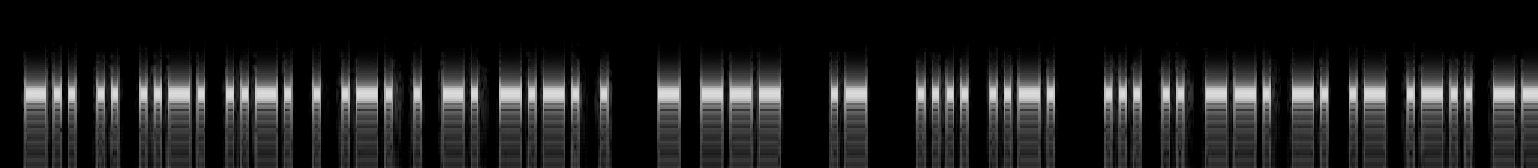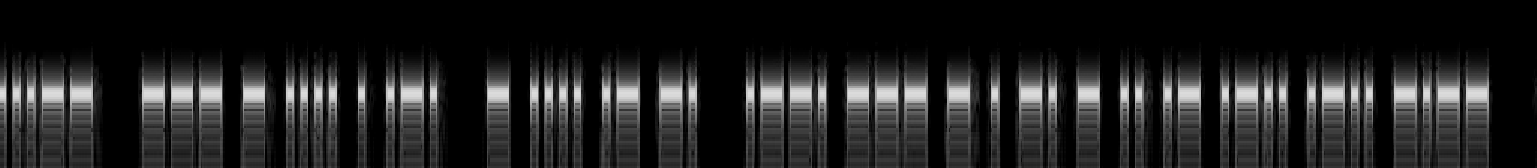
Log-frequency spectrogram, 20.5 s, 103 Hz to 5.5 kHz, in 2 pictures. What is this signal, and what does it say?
Morse code, heard as a keyed tone, about 25 wpm, 600 Hz. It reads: DIFFERENCE TO A HF SIGNAL, OTHER THAN POTENTIALLY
